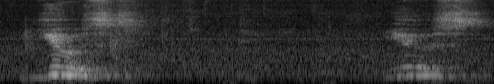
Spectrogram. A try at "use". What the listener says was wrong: Use. You pronounce the voiceless fricative as an affricate. Use. You should pronounce it as use.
